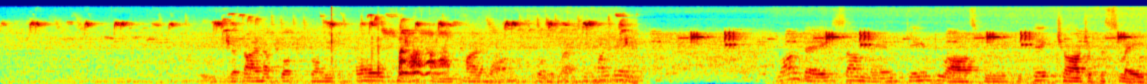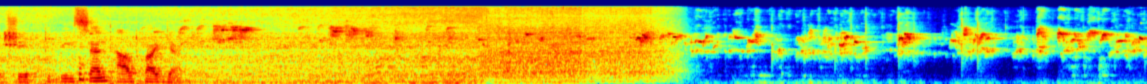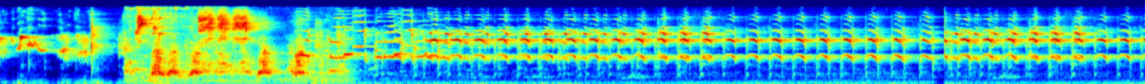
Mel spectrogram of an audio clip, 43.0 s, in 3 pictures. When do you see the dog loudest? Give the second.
5 s.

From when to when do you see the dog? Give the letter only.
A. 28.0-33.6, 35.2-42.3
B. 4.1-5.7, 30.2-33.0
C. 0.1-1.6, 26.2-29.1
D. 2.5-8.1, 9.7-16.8
B.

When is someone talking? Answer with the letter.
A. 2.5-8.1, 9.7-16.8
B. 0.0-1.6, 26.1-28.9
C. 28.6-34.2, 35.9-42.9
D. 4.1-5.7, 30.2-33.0
A.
